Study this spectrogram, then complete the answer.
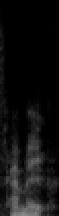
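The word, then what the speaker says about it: HEMTT: m977 oshkosh and uh i think you pronounce it emmet but it's h-e-m-t-t it stands for something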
